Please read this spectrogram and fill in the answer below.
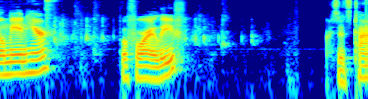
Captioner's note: none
